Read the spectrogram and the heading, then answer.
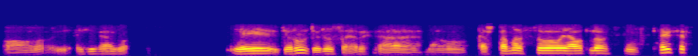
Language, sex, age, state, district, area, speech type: Kannada, male, 60+, Karnataka, Koppal, rural, conversation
